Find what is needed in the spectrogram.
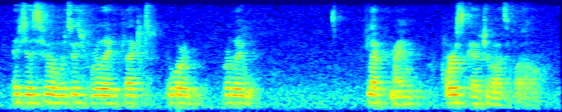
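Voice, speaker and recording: The speech comes at a fairly quick pace with long, frequent pauses, in a monotone, flat intonation with audible room echo. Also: woman, fairly low pitch for a woman. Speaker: prospective juror, healthcare worker. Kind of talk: courtroom testimony. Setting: courtroom. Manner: halting, repetitive.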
